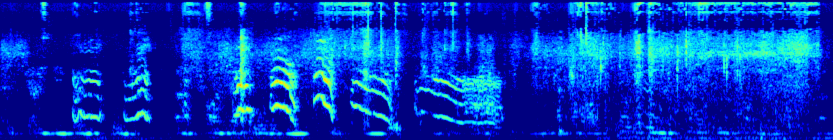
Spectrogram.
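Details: Lancashire Heeler puppies at Saturday afternoon playtime, their mother watching over them. A quick run of high, arching whimpers and yelps comes several per second over a steady low hum, then fades into quieter squeaks and scuffling.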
